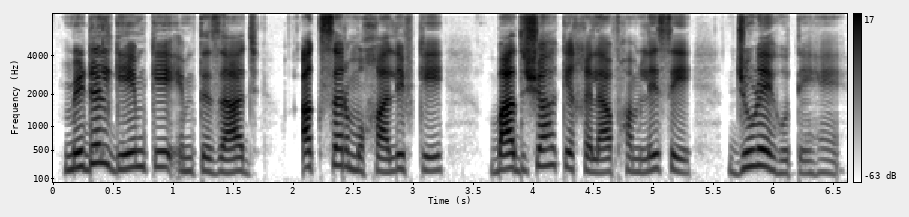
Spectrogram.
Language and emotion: Urdu, neutral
